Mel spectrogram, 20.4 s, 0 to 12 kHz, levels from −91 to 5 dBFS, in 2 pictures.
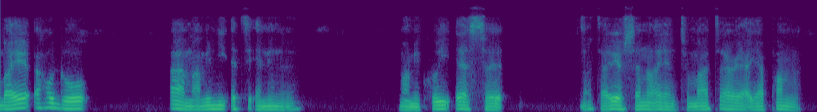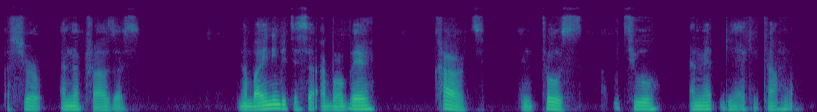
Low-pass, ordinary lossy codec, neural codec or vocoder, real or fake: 7.2 kHz; Opus, 24 kbps; codec, 16 kHz, 1.1 kbps, Voila-Tokenizer; fake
